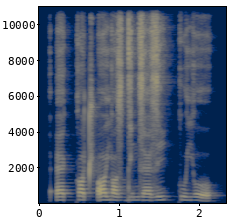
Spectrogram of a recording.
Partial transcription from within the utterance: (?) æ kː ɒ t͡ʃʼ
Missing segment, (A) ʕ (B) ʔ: B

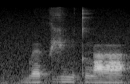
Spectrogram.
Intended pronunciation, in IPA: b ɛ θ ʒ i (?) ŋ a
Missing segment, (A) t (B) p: A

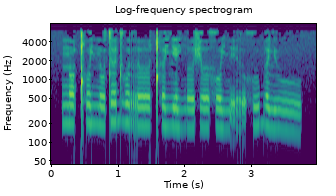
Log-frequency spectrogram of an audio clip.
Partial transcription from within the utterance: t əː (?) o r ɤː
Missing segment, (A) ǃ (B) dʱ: B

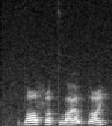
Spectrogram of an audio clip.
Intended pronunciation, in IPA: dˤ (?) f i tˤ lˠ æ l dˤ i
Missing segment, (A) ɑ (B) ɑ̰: A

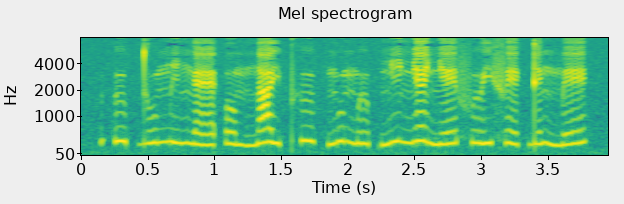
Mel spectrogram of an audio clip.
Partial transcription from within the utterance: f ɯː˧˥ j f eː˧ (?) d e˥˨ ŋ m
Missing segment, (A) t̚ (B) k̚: B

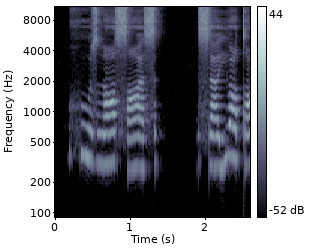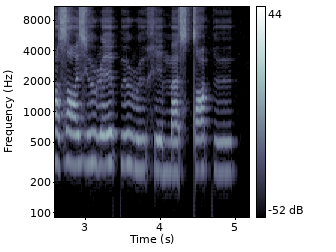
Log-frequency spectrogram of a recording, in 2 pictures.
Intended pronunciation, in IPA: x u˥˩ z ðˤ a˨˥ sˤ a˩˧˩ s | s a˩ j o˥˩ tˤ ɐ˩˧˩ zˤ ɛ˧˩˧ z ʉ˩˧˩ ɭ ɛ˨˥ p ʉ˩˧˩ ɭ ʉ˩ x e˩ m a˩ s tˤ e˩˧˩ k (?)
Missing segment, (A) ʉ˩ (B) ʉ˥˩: A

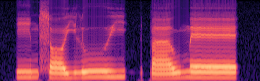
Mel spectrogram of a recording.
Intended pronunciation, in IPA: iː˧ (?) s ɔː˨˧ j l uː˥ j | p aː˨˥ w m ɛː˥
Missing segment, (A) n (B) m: B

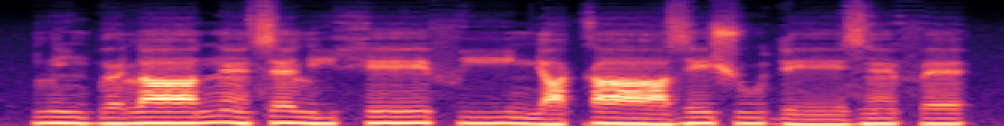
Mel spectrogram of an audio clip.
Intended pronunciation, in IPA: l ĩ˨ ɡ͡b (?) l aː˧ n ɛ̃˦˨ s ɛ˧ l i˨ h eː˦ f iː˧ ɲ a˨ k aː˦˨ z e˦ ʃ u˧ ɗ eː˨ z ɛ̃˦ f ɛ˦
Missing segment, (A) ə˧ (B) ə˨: B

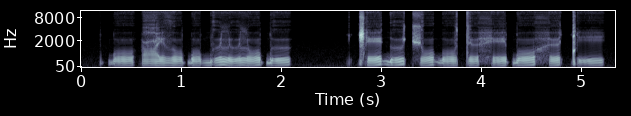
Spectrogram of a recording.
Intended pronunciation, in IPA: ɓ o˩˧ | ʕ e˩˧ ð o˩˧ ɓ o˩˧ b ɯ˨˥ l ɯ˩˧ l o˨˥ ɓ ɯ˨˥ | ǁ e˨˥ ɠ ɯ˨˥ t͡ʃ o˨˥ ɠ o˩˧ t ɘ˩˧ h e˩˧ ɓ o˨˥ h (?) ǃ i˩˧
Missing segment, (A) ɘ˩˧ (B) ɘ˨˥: B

